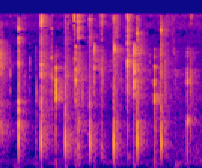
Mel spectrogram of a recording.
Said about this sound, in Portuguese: Palmas. Vou bater, eu mesmo.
